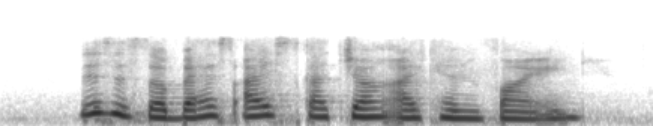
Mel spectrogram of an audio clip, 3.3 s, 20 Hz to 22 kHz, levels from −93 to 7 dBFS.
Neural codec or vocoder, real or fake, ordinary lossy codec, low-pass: none; real; Opus, 16 kbps; 7.2 kHz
